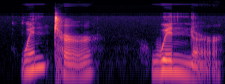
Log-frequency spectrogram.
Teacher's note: if you say winter without the t yes it will sound like winner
